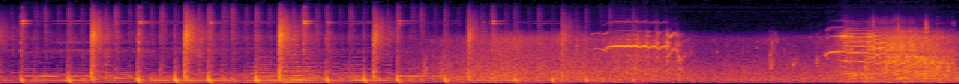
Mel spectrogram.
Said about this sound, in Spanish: ¡Tengan cuidado con esos caballos!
